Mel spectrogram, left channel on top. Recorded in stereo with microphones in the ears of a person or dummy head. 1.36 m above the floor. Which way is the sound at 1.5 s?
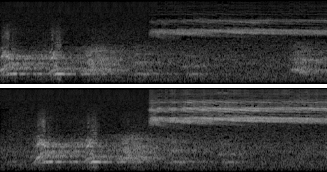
60° right (ahead or behind).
